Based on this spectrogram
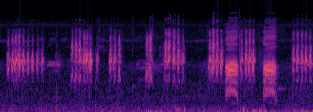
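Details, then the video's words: Crows fighting with wild birds for food on a rainy morning, giving loud harsh calls in bursts of rapid, rasping notes, with a few louder, lower caws near the end; rain and faint background noise beneath. "Crow Fight with Wild Birds for Food in a Rainy Morning | কাকের ডাক Crow Sound Loudly"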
